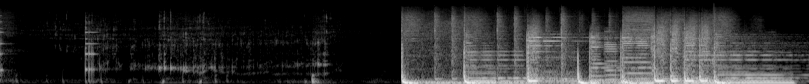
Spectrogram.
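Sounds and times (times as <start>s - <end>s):
mineral water poured into a glass: 0.0s - 3.6s
soft sparse fizzing crackles of mineral water: 0.0s - 3.8s
loud music: 4.0s - 8.0s.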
